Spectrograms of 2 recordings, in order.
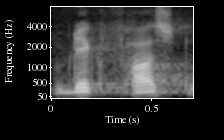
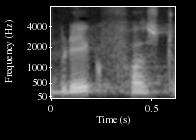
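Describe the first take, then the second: First: ब्रेकफास्ट with a long "aa" in "faast"; wrong pronunciation. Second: ब्रेकफास्ट with a short, reduced vowel in "fast": BREK-fust; correct pronunciation. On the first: (ब्रेकफास्ट में "फास्ट" का लंबा आ) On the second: (ब्रेकफास्ट को "ब्रेकफस्ट" बोलें) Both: Shown as a demonstration. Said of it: "ब्रेकफास्ट नहीं होता है".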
